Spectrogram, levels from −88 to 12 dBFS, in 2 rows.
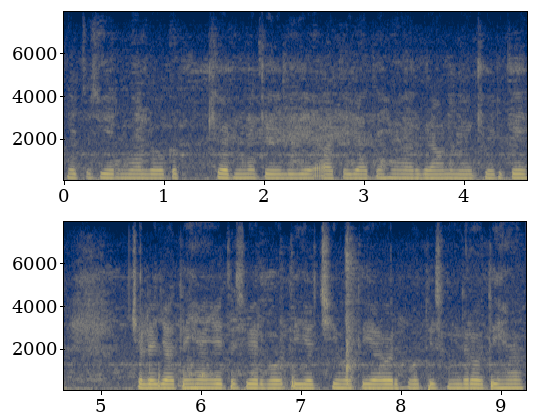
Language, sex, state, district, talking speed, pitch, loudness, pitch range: Hindi, male, Punjab, Fazilka, 200 wpm, 180 Hz, -20 LUFS, 175-180 Hz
